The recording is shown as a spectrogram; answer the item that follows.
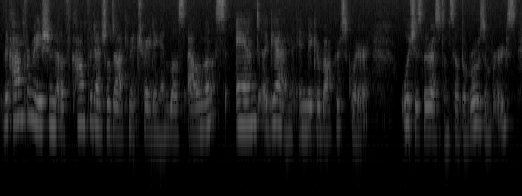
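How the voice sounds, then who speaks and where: A woman's voice: medium pitch, a little mellow, rough recording. A woman anchoring a newscast, reading scripted news reports as a narrator.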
